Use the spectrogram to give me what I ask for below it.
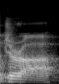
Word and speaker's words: giraffe: A beautiful giraffe with lovely long locks of hair. And giraffe has got the soft G in also.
